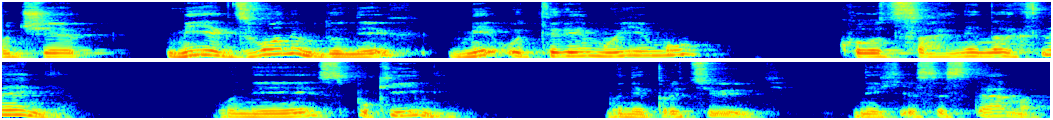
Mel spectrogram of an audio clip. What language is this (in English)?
Ukrainian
